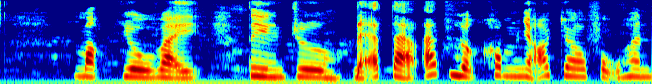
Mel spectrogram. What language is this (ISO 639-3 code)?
vie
